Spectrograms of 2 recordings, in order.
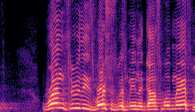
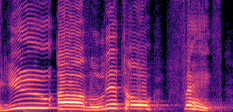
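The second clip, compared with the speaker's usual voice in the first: very slow, louder, each word stretched; drawn-out rebuke; 3 semitones higher, 6 dB louder, much slower than usual. Acted. The Lord rebuking sinking Peter, slow and louder. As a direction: drag out you of little faith in reproach.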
